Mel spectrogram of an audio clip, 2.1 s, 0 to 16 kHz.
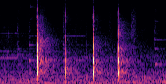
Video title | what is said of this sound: Poco X3 hands-on review & unboxing - big, brawny, & boisterous - camera samples & benchmarks inside | that weird hollow plastic sound that the phone makes when I tap on its back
